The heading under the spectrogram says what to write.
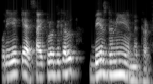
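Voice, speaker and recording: A man's voice: fairly high pitch, normal speed. Man teaching on a tinny line. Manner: explanatory, asks rhetorical questions. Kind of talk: exam-prep lecture mixing Hindi and English. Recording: tinny phone-like sound.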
